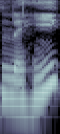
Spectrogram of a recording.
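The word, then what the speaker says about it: know: यहाँ पर W भी नहीं पढ़ रहे हैं इस वाले स्पेलिंग में, और K भी यहाँ पर साइलेंट है।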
